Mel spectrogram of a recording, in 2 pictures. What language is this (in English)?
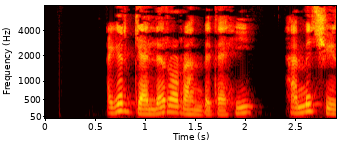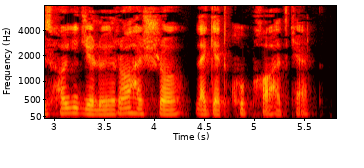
Persian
